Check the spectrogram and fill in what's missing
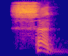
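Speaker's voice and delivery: Sad with emphatic s and backed vowel; Arabic emphasis demo. Shown as a demonstration. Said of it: "look at the examples".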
